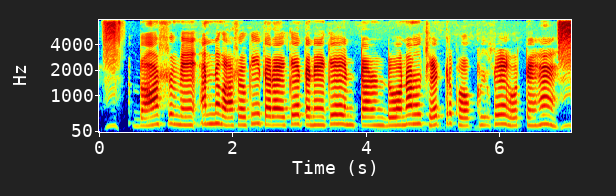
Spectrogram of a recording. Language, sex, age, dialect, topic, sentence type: Hindi, female, 31-35, Awadhi Bundeli, agriculture, statement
